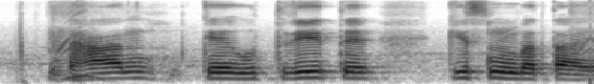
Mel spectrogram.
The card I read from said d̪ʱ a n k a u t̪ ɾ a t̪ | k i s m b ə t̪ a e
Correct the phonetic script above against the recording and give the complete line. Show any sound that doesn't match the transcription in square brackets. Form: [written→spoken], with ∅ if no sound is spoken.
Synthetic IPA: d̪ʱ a n k [a→e] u t̪ ɾ [a→i] t̪ | k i s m b ə t̪ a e

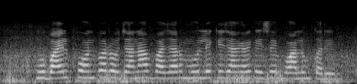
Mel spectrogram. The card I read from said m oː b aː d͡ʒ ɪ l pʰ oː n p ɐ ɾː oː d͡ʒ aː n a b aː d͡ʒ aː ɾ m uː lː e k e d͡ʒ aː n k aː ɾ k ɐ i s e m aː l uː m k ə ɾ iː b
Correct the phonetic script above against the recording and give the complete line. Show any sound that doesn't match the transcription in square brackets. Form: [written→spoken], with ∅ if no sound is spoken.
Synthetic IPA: m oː b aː [d͡ʒ→∅] ɪ l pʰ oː n p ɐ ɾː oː d͡ʒ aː n a b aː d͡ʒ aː ɾ m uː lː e k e d͡ʒ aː n k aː ɾ k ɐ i s e m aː l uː m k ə ɾ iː b

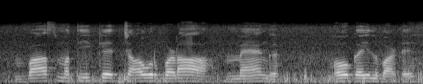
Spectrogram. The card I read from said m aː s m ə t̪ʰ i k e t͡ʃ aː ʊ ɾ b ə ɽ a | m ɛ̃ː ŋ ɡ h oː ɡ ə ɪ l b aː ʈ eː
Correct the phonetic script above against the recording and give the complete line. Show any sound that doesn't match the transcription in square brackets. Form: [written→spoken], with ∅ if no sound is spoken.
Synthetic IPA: [m→b] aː s m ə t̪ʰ i k e t͡ʃ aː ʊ ɾ b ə ɽ a | m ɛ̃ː ŋ ɡ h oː ɡ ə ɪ l b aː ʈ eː

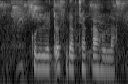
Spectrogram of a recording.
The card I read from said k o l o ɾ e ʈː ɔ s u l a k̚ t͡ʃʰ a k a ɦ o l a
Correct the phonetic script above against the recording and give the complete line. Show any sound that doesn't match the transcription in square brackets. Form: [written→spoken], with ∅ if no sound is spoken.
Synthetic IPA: k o l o [ɾ→l] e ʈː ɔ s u [l→ɾ] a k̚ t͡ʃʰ a k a ɦ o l a

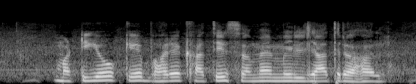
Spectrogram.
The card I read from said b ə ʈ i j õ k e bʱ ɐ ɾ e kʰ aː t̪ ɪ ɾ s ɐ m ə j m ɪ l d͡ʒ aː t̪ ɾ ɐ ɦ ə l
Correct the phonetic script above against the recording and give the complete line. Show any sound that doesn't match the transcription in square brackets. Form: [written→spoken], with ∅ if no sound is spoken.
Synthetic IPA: [b→m] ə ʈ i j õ k e bʱ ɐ ɾ e kʰ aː t̪ ɪ ɾ s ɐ m ə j m ɪ l d͡ʒ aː t̪ ɾ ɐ ɦ ə l

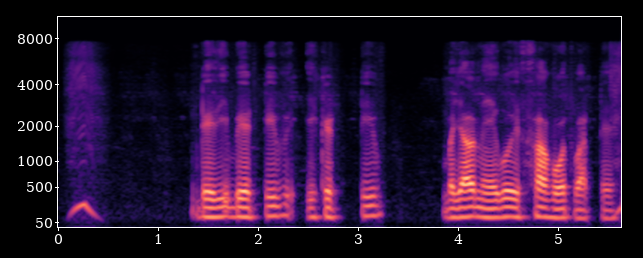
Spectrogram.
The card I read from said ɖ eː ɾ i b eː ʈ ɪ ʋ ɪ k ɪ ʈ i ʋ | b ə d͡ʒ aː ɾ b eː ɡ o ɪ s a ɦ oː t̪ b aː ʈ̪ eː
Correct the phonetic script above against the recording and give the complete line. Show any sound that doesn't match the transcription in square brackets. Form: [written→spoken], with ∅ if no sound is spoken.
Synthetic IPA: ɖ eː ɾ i b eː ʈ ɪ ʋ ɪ k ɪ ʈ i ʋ | b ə d͡ʒ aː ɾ [b→m] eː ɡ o ɪ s a ɦ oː t̪ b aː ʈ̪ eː

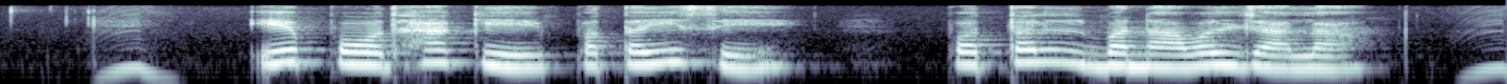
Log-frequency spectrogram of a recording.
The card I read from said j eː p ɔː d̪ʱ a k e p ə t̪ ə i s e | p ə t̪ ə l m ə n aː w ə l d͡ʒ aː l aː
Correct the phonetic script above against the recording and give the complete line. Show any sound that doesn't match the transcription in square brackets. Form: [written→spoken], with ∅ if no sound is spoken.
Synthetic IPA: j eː p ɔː d̪ʱ a k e p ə t̪ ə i s e | p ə t̪ ə l [m→b] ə n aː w ə l d͡ʒ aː l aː

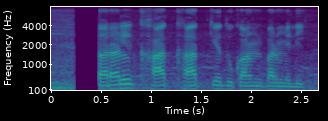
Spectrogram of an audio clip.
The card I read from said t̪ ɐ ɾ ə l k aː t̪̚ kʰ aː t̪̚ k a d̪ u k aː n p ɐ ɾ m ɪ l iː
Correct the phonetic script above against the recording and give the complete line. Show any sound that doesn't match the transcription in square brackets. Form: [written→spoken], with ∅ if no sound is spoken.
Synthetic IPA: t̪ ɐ ɾ ə l [k→kʰ] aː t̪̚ kʰ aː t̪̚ k [a→e] d̪ [u→ʊ] k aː n p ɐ ɾ m ɪ l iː

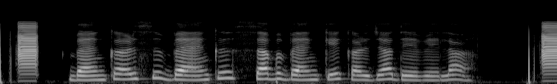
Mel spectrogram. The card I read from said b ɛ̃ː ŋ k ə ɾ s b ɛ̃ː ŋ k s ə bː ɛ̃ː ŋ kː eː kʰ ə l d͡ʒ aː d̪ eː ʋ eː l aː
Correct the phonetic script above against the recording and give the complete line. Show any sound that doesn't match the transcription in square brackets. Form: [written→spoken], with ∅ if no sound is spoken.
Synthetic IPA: b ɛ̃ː ŋ k ə ɾ s b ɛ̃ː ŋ k s ə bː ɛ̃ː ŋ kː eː [kʰ→k] ə [l→ɾ] d͡ʒ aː d̪ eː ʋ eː l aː

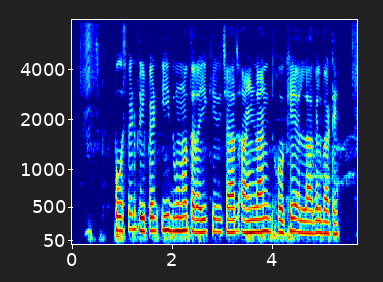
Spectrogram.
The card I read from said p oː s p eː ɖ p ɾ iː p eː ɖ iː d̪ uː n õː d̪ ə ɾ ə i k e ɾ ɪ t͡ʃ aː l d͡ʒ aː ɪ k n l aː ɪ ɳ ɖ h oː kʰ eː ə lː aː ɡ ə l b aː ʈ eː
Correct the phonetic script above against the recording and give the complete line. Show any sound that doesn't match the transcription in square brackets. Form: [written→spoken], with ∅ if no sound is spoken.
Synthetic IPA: p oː s p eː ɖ p ɾ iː p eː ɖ iː d̪ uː n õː [d̪→t̪] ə ɾ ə i k e ɾ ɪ t͡ʃ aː [l→ɾ] d͡ʒ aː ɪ [k→∅] n l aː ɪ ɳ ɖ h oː kʰ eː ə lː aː ɡ ə l b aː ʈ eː

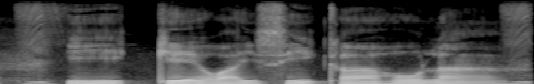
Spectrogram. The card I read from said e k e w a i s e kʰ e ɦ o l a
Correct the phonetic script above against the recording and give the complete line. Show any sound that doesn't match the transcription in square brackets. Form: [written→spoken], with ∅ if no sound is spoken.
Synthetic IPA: [e→i] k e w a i s [e→i] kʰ [e→a] ɦ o l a

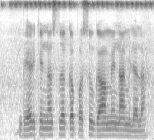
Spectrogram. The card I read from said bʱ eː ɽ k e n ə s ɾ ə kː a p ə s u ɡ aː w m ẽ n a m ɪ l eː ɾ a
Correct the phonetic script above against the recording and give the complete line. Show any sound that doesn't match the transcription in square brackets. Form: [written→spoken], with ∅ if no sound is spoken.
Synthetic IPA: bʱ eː ɽ k e n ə s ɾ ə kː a p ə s u ɡ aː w m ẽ n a m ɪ l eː [ɾ→l] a

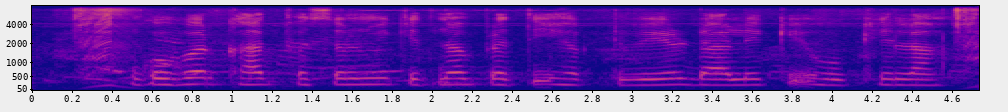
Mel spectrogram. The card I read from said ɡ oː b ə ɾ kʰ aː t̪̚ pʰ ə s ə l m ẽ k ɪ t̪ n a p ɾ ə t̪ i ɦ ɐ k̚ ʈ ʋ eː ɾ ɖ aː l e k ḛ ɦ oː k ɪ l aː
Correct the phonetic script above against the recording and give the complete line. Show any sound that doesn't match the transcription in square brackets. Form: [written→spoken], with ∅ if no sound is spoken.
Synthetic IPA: ɡ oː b ə ɾ kʰ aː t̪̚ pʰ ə s ə l m ẽ k ɪ t̪ n a p ɾ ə t̪ i ɦ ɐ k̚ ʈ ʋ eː ɾ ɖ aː l e k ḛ ɦ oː [k→kʰ] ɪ l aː

